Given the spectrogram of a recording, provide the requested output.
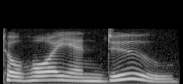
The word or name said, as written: Thohoyandou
